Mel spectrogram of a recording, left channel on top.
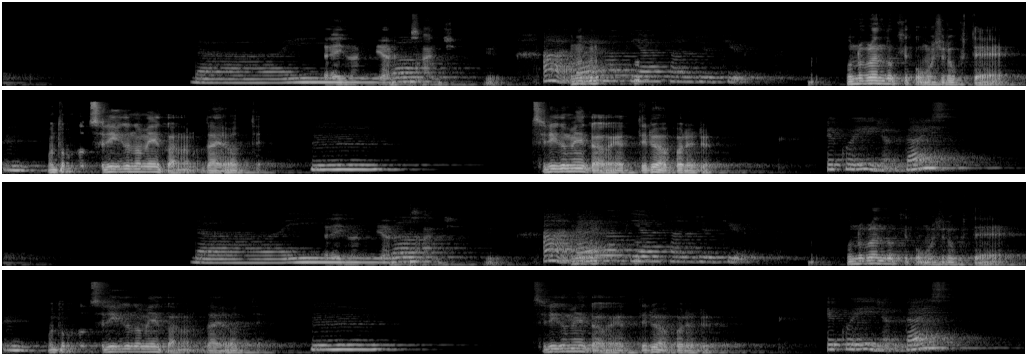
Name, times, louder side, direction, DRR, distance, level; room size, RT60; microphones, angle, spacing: voice 1, 1.9-4.2 5.4-7.4 10.2-10.5 13.3-14.0 18.5-19.6, equal, 5° left, -3 dB, 0.9 m, -31 dB
voice 2, 3.2-4.0 4.2-4.4 4.8-5.0 5.7-6.0 8.4-10.1 10.7-12.7 15.5-17.4, left 4 dB, 55° left, 15 dB, 0.4 m, -28 dB
sound 1, 4.0-4.5, right 4 dB, 90° right, 0.6 m, -38 dB
8.8 x 6.5 x 7.4 m, 1.5 s
head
